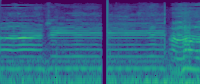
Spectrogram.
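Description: A woman singing a held, wavering folk-style melody over music, with a brief dropout in the sound about a second in.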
